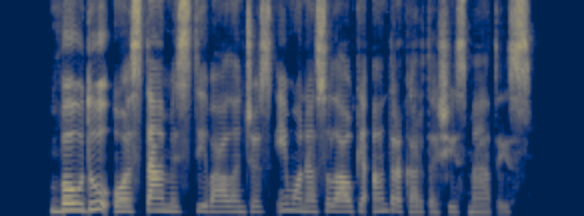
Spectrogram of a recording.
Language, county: Lithuanian, Alytus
